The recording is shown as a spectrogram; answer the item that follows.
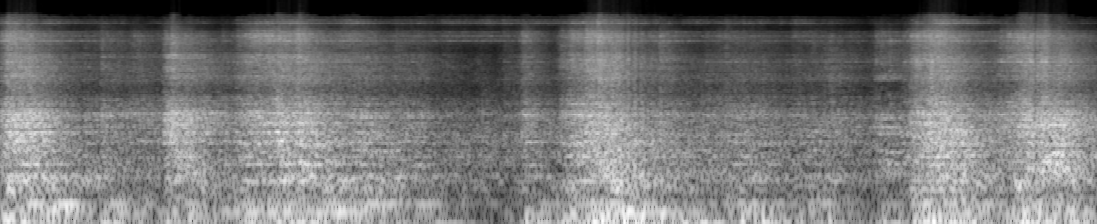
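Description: Harsh noise: dense, distorted amplified noise from contact-miked chains and sheet metal, swelling into loud surges several times, near the start, around two and six seconds in, and near the end.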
